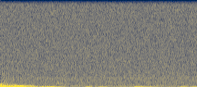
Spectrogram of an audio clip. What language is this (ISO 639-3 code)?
swe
